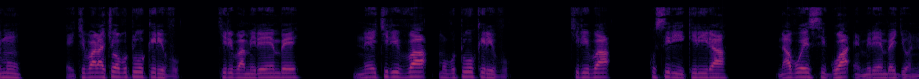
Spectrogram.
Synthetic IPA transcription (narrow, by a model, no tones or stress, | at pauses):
mu | e̞ciβalaco̞ːβutuːkiɾivṵ | ciɾiβamiɾe̞ːmbe̞ | ne̞ːciɾivamuβutuːkiɾivṵ | ciɾiβa | kusiɾikiɾiɾa | naβwe̞ːsiɡwaʔe̞miɾe̞ːmbe̞ɟo̞nːa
